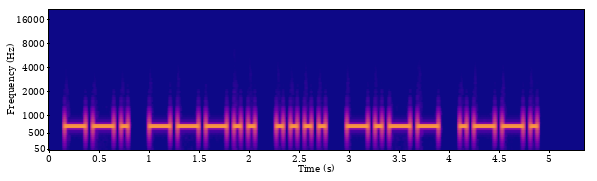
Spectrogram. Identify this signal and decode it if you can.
Morse code, heard as a keyed tone, about 17 wpm, 700 Hz. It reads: G8HYP
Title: DXCC-100 Call Signs - 5 Characters - 17wpm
